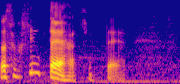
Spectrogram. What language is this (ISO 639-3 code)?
por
